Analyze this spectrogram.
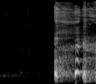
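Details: Brief cough from a girl who is slightly ill, recorded while playing Roblox: after a quiet moment, a single sharp cough breaks into a short two-part burst.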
